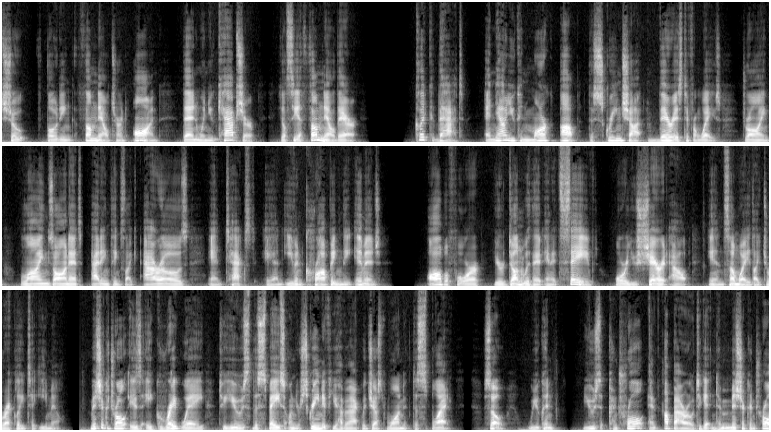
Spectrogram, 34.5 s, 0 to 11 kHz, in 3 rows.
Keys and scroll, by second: 32.6 ctrl+Up.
